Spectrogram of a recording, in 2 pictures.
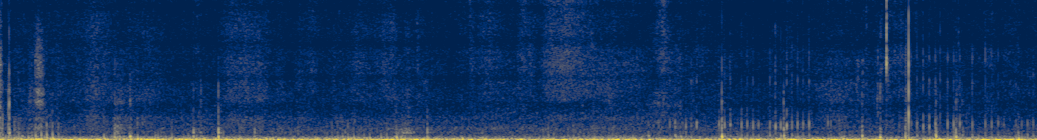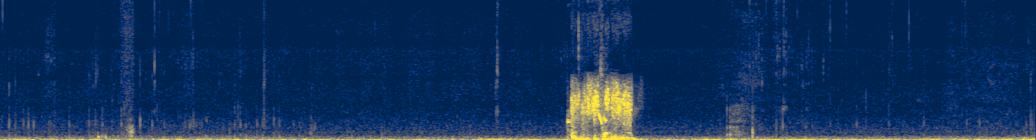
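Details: Domestic cat purring indoors: a steady, low rumbling hum running through the whole stretch, with one short, loud, broadband burst of noise near the twelfth second.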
